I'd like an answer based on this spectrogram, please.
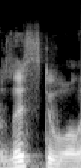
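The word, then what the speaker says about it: Listowel: So he's actually from Listwell, which is that or Listwell is how they pronounce it.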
